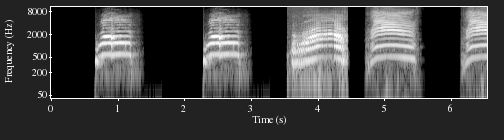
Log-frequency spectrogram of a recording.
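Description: Domestic cat meows played as recorded clips from a phone sound app: five separate meows with silence between them. The first two are short, and the later ones are longer, rising and then falling in pitch.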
